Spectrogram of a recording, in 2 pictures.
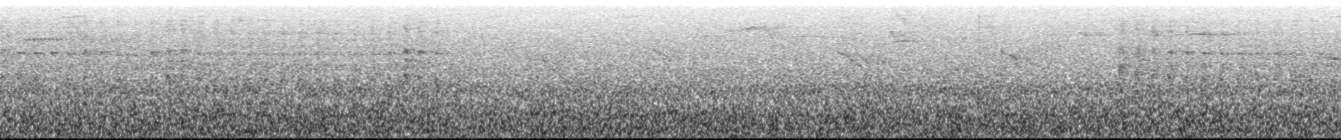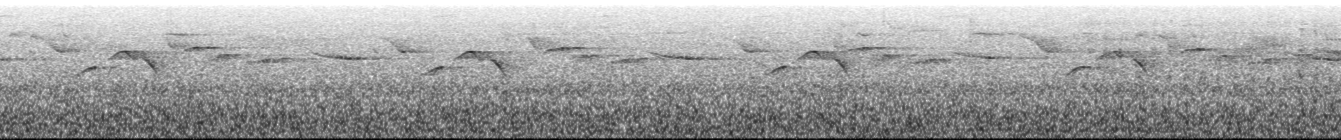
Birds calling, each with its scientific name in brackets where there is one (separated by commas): Rufous-breasted Wren (Pheugopedius rutilus)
